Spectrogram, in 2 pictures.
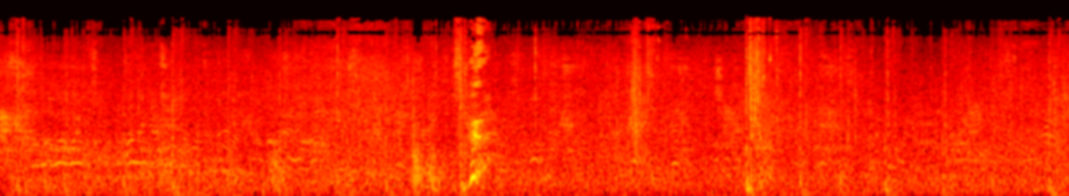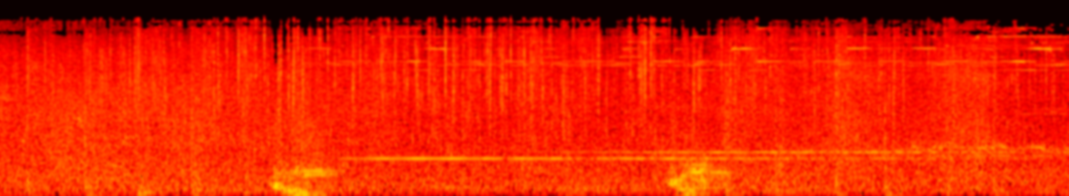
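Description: Footsteps thump on wooden boards.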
